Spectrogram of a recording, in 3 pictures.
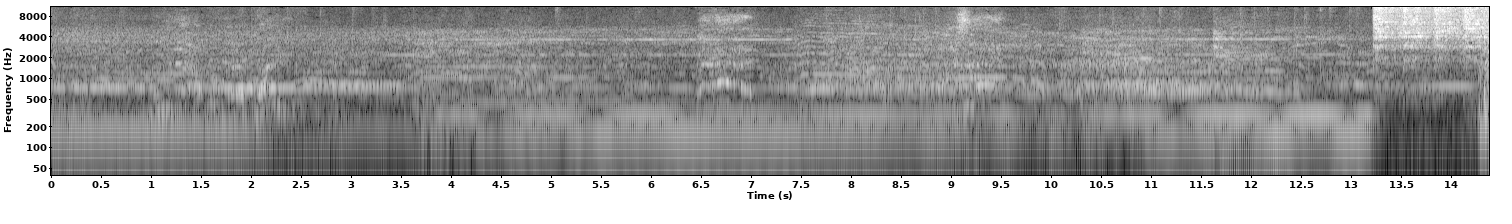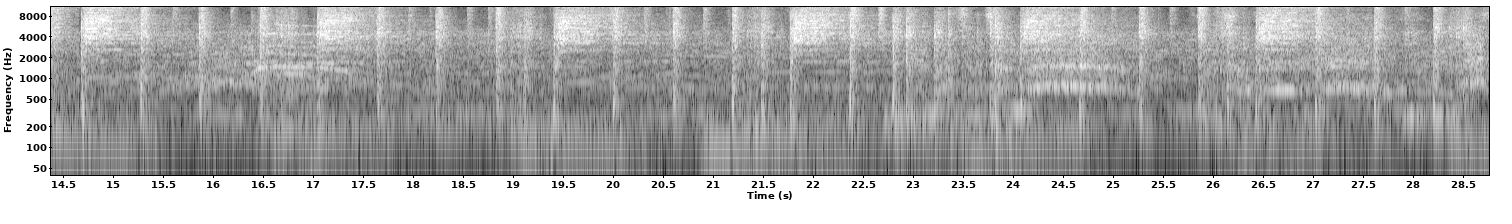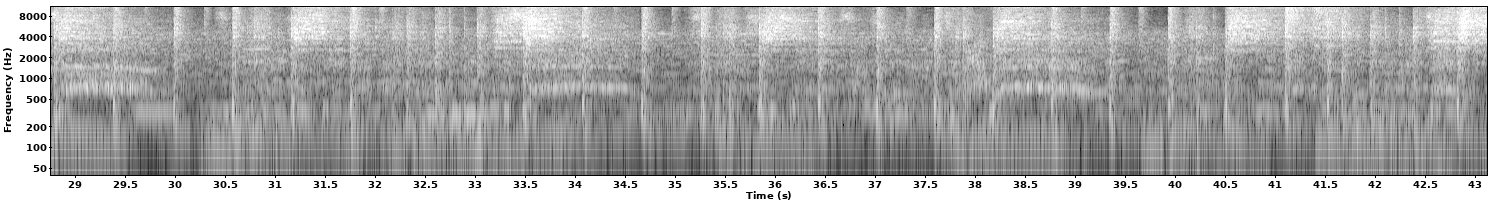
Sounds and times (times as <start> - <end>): Music: 0.0 - 43.1.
